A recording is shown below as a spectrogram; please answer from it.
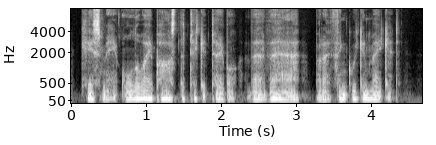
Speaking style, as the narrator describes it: Bond whispered

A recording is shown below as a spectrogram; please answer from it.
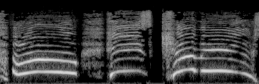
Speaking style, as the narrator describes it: screamed Clara Detterding

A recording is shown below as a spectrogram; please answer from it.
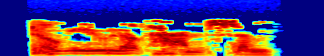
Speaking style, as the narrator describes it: she croaked

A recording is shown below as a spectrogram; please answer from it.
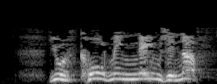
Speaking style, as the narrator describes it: said he

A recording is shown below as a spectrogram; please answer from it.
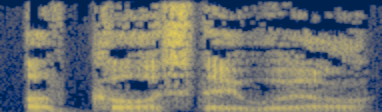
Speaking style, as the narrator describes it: said the sinister woman in her deep, deep voice

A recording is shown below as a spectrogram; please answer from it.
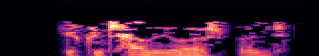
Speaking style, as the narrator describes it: she said, her voice trembling

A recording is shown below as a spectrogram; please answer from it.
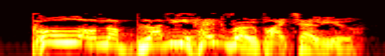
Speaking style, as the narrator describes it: I bellowed at the top of my voice

